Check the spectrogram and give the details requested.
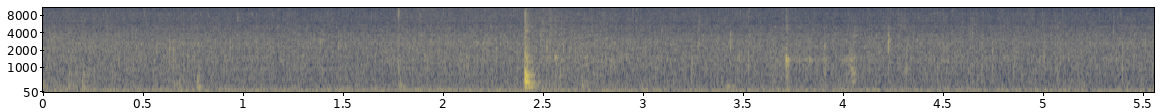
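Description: Oil and red sauce sizzling steadily in a wok, with a few sharp clinks of a metal spoon against a steel pot, the loudest about two and a half seconds in.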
